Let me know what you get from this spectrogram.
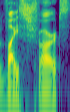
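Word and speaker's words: Weiß Schwarz: another card game called Vicewarts. That's how you pronounce it. It's German.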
